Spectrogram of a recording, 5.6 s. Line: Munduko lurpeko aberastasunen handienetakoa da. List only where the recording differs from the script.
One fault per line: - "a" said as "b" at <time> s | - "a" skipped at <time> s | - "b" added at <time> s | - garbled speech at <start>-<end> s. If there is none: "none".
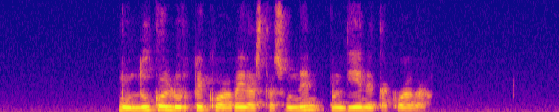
none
